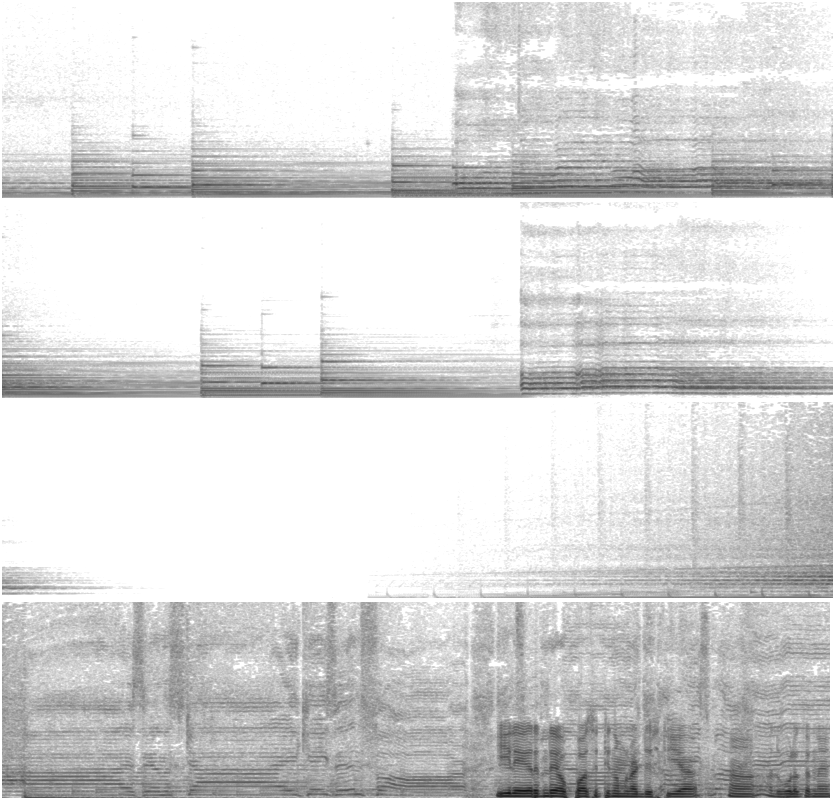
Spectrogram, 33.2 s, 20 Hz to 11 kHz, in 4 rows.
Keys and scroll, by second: 11.8 super+z, 12.0 super+z, 12.2 super+z, 12.4 super+z, 29.4 super+z, 29.6 super+z, 30.1 super+z, 30.3 super+z.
